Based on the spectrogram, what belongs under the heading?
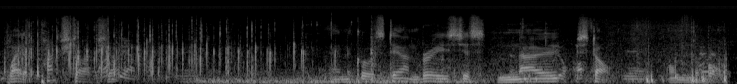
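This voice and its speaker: A man giving live golf commentary in measured, analytical phrases. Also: mid-range voice. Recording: noisy outdoor sports broadcast sound.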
